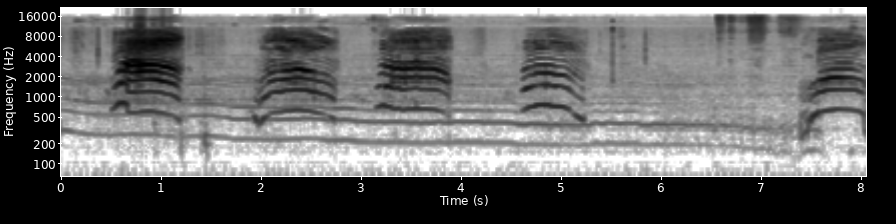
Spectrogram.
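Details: Playing kittens meowing: five rising-falling harmonic meows spaced about 1.5 seconds apart over a faint steady background hum.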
